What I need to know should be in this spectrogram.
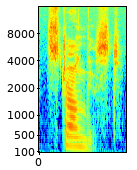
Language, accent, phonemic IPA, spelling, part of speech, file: English, US, /ˈstɹɔŋɡəst/, strongest, adjective, En-us-strongest.ogg
- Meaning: superlative form of strong: most strong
